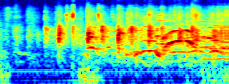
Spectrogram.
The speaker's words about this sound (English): Why are you applauding? Is that for me? Oh, cool. Thank you. I was like, why are they applauding?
